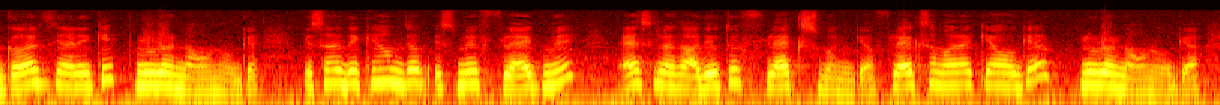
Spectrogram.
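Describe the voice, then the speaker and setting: A woman's voice: fairly high pitch, mellow, a little hiss or hum. A woman teaching an online grammar lesson, patiently explaining and answering her own questions.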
